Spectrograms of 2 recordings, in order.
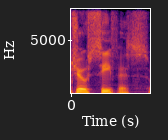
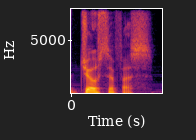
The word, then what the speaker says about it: Josephus: There was a Jewish historian named Josephus or Josephus, pick your pronunciation, who wrote extensively about this era and he specifically mentions this census.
